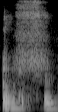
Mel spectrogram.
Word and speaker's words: Emphoux: la lumière et oui surtout merci beaucoup Olivi en fou que ça s'écrit e M P h o u X et ça se prononce en fou voilà merci beaucoup Olivier bonne soirée oui bonne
